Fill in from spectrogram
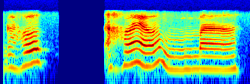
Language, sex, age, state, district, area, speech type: Assamese, female, 30-45, Assam, Charaideo, rural, conversation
